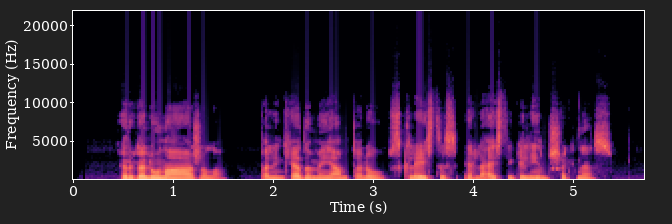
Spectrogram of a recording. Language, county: Lithuanian, Kaunas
